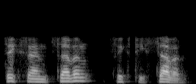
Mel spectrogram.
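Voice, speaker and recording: A thin, phone-like, very dry recording carries an Irish man calling bingo. He has a mid-pitched voice and announces each number in a set chant, digits first and then the full number. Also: expressive, normal speed, husky, no echo. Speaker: bingo caller and host. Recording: thin, phone-like band-limited sound.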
